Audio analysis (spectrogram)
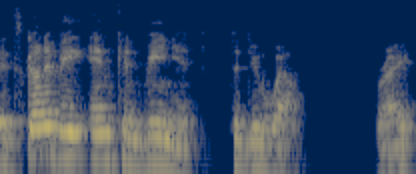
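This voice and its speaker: This man talks at a very slow pace. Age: 60s. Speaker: business coach guest. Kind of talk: casual interview chat.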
